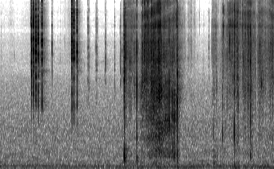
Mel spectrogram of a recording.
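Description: A few sharp clicks of a utility knife's blade slider being pushed out, then the crinkling and rustling of a plastic mailer bag being handled, strongest for about a second midway, with scattered crackles near the end.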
